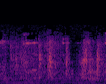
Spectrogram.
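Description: Freight train cars rumble along the tracks in a railroad freight yard on the outskirts of a city, a steady low roar broken by rhythmic clacks and metallic clatter repeating every fraction of a second, with no voices.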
